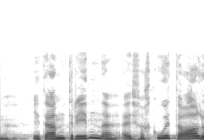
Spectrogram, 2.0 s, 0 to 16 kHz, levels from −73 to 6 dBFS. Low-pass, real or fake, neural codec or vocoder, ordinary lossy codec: 9.9 kHz; real; none; none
